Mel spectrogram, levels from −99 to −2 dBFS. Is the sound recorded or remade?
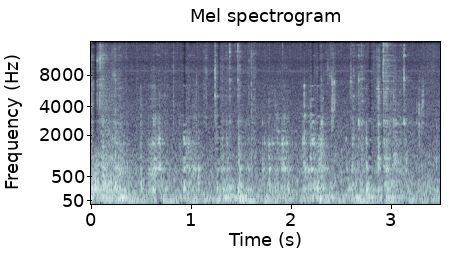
recorded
